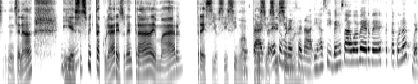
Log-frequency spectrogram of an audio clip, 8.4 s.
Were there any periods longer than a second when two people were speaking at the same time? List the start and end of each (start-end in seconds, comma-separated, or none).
4.8-6.1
